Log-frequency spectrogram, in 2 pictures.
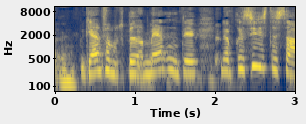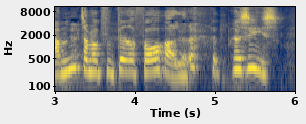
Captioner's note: chuckles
